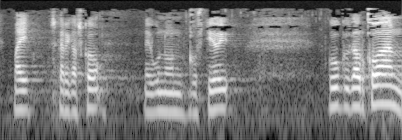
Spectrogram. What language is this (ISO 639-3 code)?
eus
